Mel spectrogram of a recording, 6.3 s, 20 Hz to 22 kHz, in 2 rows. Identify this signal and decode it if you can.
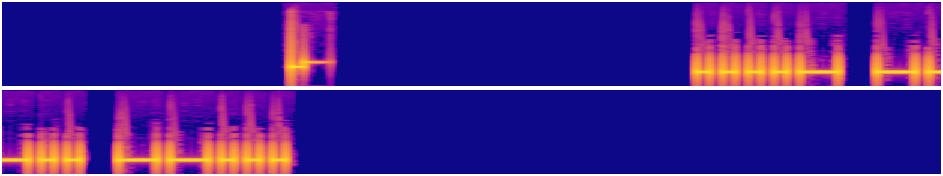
Morse code, heard as a keyed tone, about 28 wpm, 700 Hz. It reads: 4Z7
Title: Callsign Prefixes for Top 50 DXCC - 28wpm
